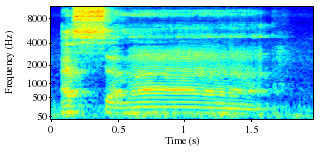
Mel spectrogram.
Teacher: Macam mana kita nak mendengar hamzah ni? Suara kita akan tertahan. As-sama'. Ada tahanan pada situ. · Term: huruf hamzah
